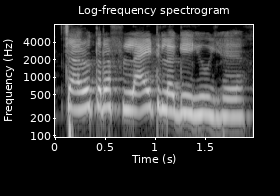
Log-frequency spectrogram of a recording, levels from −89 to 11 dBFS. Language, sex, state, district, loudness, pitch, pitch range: Hindi, female, Jharkhand, Palamu, -14 LUFS, 265 Hz, 230-295 Hz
